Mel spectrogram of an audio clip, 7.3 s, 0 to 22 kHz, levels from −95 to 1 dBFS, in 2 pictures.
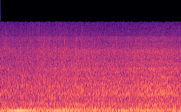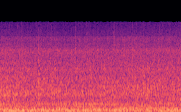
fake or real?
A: real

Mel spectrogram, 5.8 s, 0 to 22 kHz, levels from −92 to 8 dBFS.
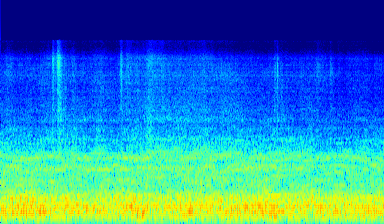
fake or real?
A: fake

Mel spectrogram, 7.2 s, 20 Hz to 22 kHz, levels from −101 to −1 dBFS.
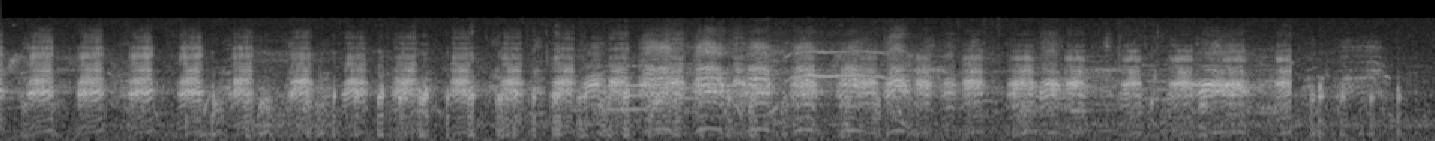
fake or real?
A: real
